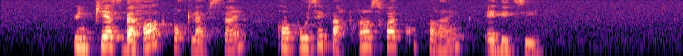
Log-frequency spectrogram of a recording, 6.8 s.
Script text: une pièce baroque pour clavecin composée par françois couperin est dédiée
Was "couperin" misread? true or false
false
